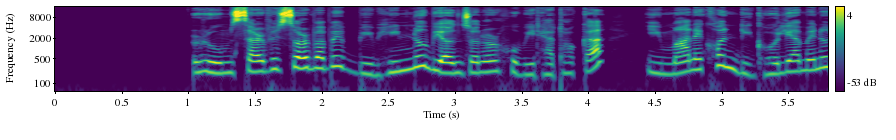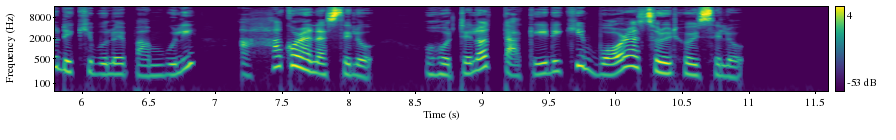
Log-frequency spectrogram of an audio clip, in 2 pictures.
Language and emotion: Assamese, surprised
